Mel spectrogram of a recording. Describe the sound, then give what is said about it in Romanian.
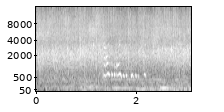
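A voice imitates a bird's chirping with a short, warbling run of quick trilled notes lasting under a second, heard against a steady, hissy background. “Cum a ciripit? Ciripit. Ciripit.”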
